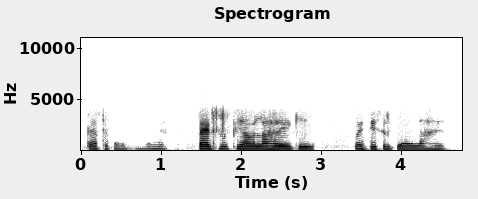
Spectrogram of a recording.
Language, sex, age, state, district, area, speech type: Maithili, female, 45-60, Bihar, Saharsa, rural, conversation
